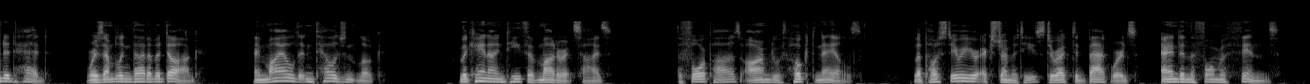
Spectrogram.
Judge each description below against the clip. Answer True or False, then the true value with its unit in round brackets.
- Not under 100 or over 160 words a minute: False (170 wpm)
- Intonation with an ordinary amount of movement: True (3.8 semitones)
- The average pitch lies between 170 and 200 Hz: False (115 Hz)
